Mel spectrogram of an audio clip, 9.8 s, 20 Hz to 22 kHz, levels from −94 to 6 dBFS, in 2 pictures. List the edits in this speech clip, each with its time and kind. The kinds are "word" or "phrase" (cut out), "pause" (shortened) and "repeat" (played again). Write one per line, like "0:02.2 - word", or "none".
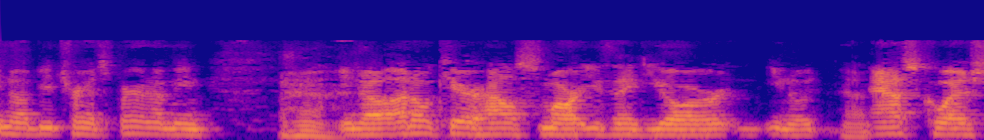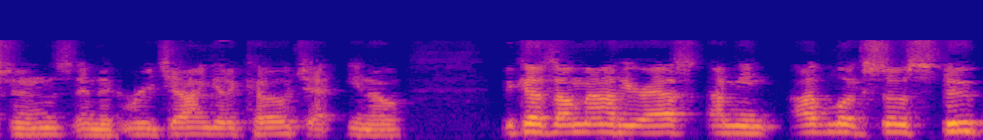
0:05.5 - phrase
